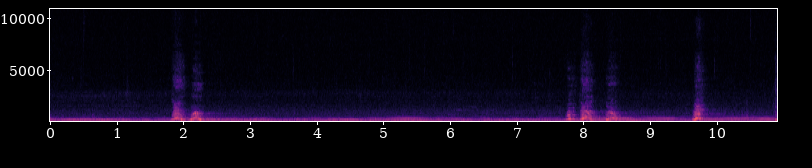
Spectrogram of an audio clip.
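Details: Great Danes at Puppy Hill, recorded on 19 February 2019 between 19:45 and 20:45: a quick pair of sharp barks, then quiet, then three more scattered barks, over a steady low hum and rumble.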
